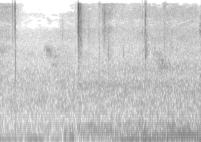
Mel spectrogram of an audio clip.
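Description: A car engine running: a steady low hum that builds gradually in loudness through the second half.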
